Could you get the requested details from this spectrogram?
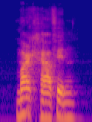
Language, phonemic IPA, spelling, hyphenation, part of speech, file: Dutch, /ˈmɑrk.xraːˌvɪn/, markgravin, mark‧gra‧vin, noun, Nl-markgravin.ogg
- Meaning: a marchioness, a marquise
